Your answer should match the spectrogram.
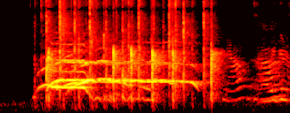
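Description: Several voices cheering together in long, drawn-out calls while hands clap, starting suddenly about half a second in and dying away after about three seconds.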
